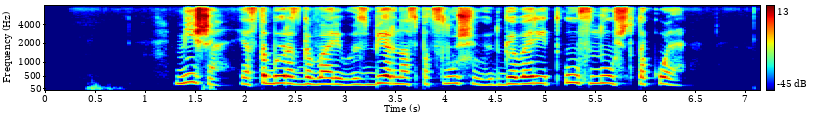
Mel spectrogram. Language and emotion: Russian, angry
